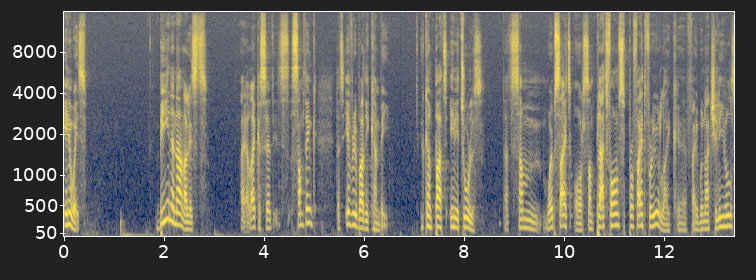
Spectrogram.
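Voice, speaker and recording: A man with an Arabic accent talks at a moderate pace and fairly high pitch, with very wide pitch swings, big swings in loudness and long, frequent pauses, all recorded dry and close with no echo. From Morocco. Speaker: trading educator. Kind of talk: tutorial. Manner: halting.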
